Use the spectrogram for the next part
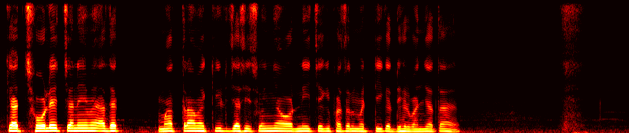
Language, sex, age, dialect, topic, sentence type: Hindi, male, 18-24, Awadhi Bundeli, agriculture, question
